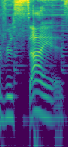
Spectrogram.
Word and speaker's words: Versailles: thank you sure well we actually need Miami pronounce it Versailles is we don't pronounce in the French we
